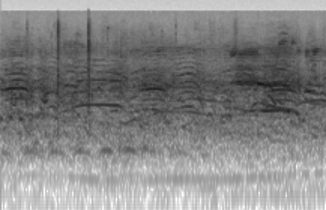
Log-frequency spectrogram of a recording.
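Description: Stadium crowd talking and shouting, many voices overlapping, with a few sharp claps and the voices rising near the end.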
